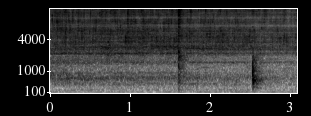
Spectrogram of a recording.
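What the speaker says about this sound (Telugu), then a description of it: "ఈ పోపులోకి ఈ టమాటా ప్యూరీని వేసేసుకుందాం." Tomato puree meets hot tempering oil in a pan, giving a soft continuous sizzle with two brief louder splashes or stirs partway through, alone without talk.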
